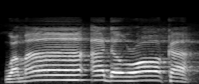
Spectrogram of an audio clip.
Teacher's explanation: maka RO di sini mufakhamah dan dia Mad thai'i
